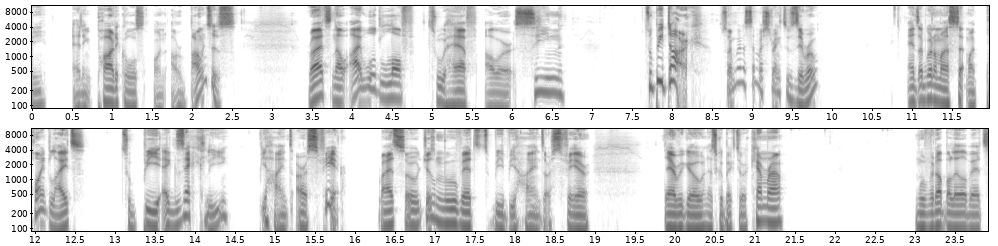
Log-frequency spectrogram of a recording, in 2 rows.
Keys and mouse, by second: 0.8 middle click, 1.6 shift+middle click, 3.0 space, 4.5 click, 6.4 click, 7.4 click, 8.4 click, 10.8 click, 11.5 middle click, 12.4 shift+middle click, 13.4 click, 16.3 g, 17.6 g, 20.2 KP_0, 21.2 g, 22.4 g.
